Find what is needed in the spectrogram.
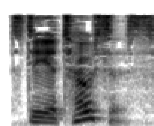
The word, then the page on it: steatosis: British English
